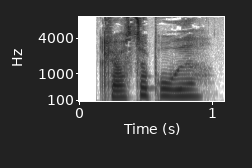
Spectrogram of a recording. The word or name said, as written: klosterbroder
